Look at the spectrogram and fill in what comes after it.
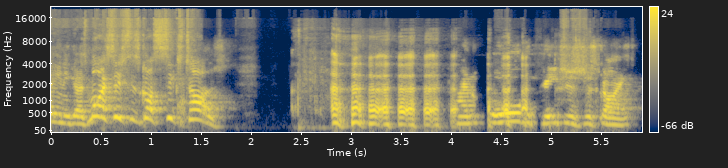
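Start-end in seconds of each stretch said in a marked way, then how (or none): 0.4-1.8 put-on excited kid voice. Kid answering in retold show.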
